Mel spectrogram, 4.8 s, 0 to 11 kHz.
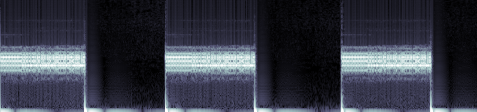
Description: Emergency Alert System (SAME) tones (header bursts), heard as harsh buzzing bursts. It is heard from 0.0 to 4.3 s.
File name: eas-alert-usa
